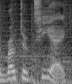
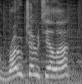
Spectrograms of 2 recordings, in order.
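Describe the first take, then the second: First: The word is said in a Spanish accent. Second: The word is said in a plain English accent.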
